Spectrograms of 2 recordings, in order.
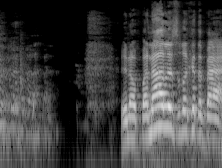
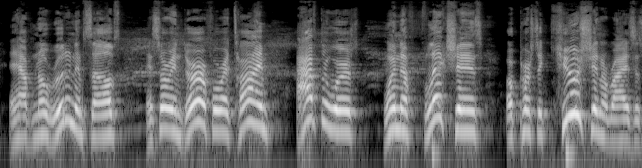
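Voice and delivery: loud, raised-pitch scripture reading, slowed on key phrases; preaching scripture; 3 semitones higher, 7 dB louder than usual. Acted. Preacher reads Mark four aloud to his congregation, loud. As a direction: proclaim the parable to the church.

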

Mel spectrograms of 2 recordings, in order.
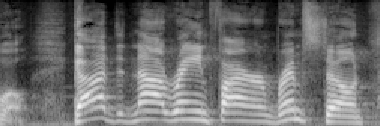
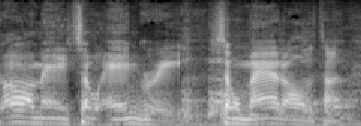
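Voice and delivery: mocking accuser; 6 semitones lower, 4 dB quieter than usual. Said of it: "it's like".

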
